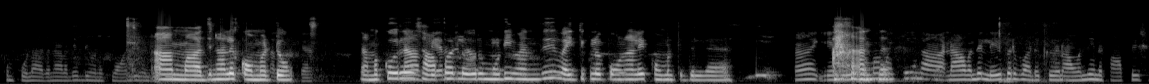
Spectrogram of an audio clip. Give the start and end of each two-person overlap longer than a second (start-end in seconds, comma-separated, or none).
4.1-6.3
